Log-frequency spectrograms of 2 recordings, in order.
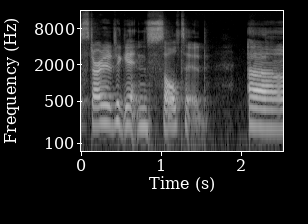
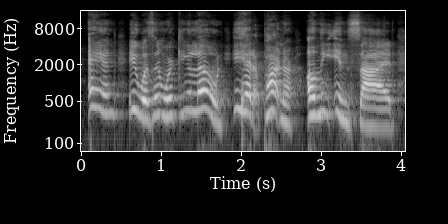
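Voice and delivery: loud, higher dramatic reveal; Gus; 5 semitones higher, 8 dB louder than usual. Acted. Podcaster quoting a TV detective's accusation, loud and dramatic. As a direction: announce it like a big revelation. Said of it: "Is it Gus again who says".

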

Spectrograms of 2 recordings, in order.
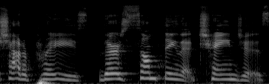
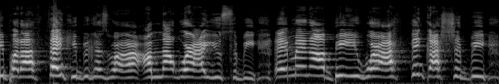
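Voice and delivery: high, loud prayer of thanks; loud praise prayer; 5 semitones higher, 12 dB louder than usual. Shown as a demonstration. Mother shows viewers how to shout praise to God. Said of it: "let out a shout of praise and said".

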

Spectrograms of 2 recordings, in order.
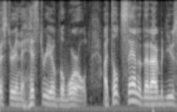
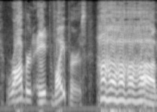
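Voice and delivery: exclaiming; 7 semitones higher, 9 dB louder than usual. A narrator's reading. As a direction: blurt it out, then burst into a loud forced cackle. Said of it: "Moopy exclaimed".

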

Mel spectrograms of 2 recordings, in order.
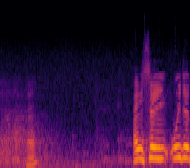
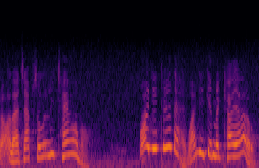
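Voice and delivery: high, fast, softer mock outrage; appalled onlooker; 9 semitones higher, 7 dB quieter, faster than usual. Beach watchers judging the lifesaver, high mock dismay. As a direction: protest in a high, hurried voice.

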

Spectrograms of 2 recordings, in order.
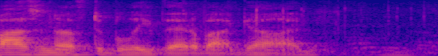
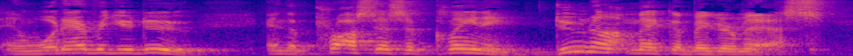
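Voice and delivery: higher, louder stern instruction; repeating the warning, a bit louder and stricter; firm dad warning; 6 semitones higher, 3 dB louder than usual. Retold or imitated. Dad warning kids again.

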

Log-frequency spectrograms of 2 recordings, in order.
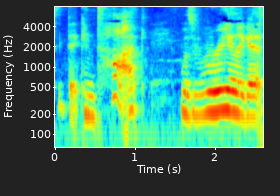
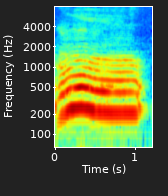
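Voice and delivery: loud, long imitated animal call; elephant trumpet; 10 dB louder than usual. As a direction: sound off like an elephant saying goodbye. Elephant says goodbye.

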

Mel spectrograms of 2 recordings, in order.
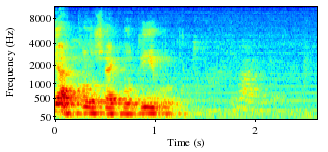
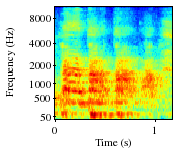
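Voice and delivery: high, repeated "ta" beeps; imitated machine alarm; 4 dB quieter, slower than usual. Preacher imitating his hospital machine, high alarm noise. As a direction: mimic a monitor going crazy.

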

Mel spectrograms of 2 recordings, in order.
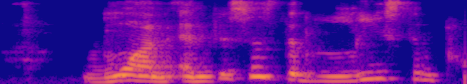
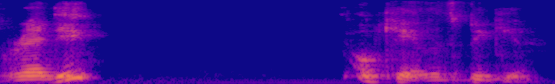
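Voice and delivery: low calm voice; 8 semitones lower, 7 dB quieter than usual. Retold or imitated. Retold opponent, calm before fight.

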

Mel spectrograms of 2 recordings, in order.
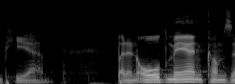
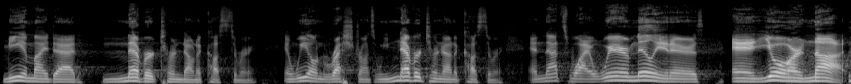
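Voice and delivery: retold rant building louder, slowing on the last line; hammed-up furious customer, louder at the end; imitated angry rant; 2 semitones higher, 8 dB louder than usual. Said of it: "he goes".

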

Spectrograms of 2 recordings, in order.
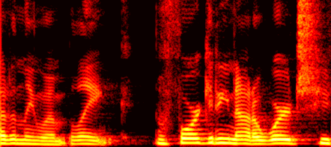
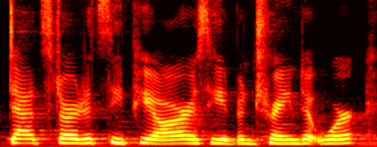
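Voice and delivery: plain reading voice

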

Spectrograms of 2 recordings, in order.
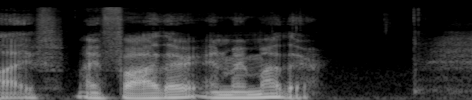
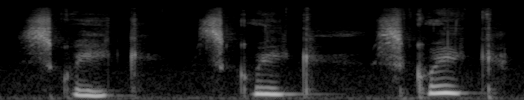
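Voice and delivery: very high, thin tricycle squeak; soft falsetto squeaks like turning wheels; imitated squeak; 5 dB quieter, much slower than usual. The strange little man rides up on a tricycle, imitated squeak. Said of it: "and I heard squeak".

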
